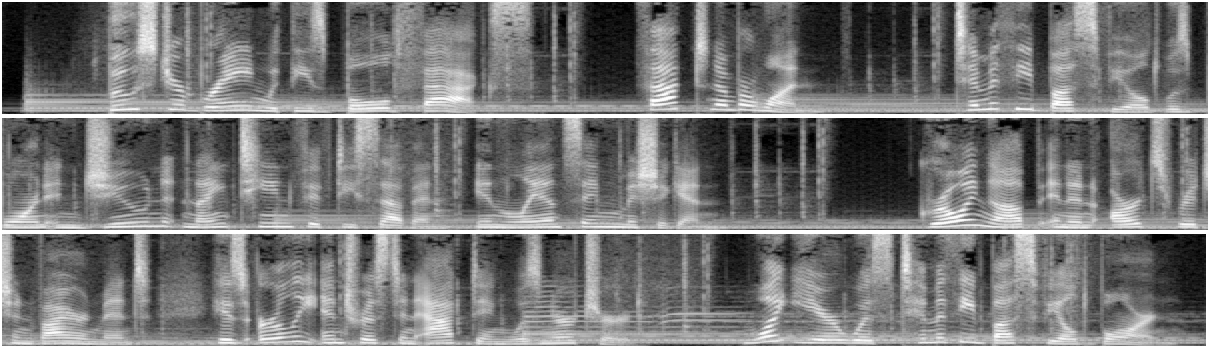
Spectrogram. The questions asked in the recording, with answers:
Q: What year was Timothy Busfield born?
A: Correct answer, 1957.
